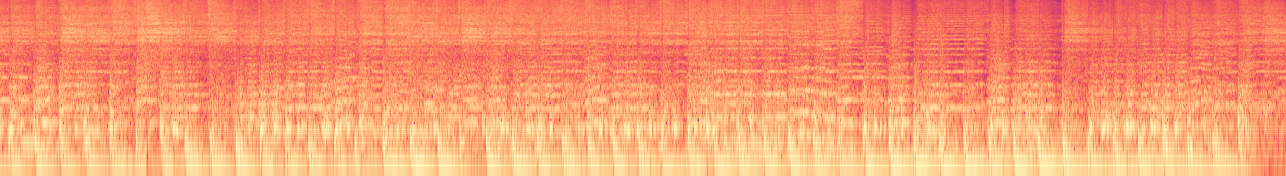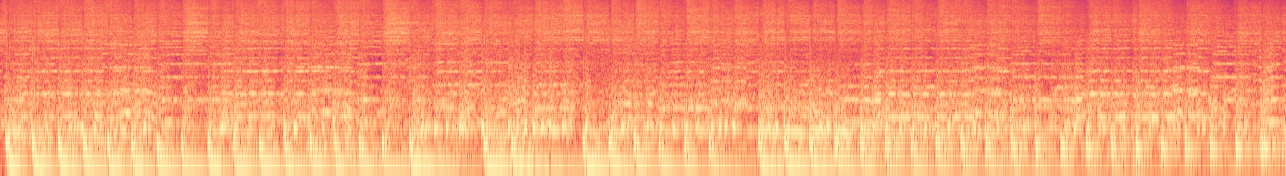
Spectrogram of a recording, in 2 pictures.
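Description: Brass band playing live: trumpets and sousaphones over a steady beat from bass drum, snare and cymbals. The deep bass drops out for a moment about halfway, then the band carries on.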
